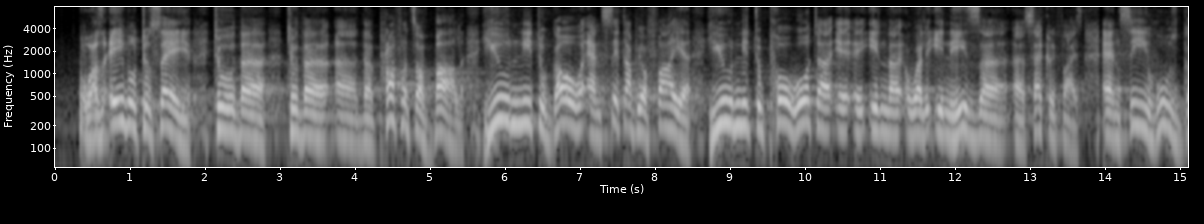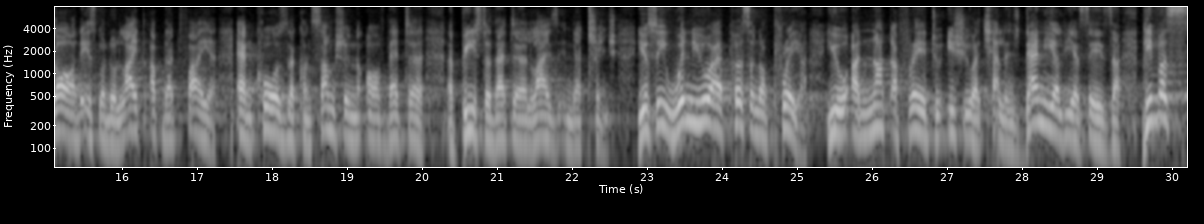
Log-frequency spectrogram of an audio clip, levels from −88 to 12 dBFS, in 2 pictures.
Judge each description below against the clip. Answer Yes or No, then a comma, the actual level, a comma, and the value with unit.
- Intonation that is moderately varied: No, wide, 6.1 semitones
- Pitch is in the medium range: Yes, medium, 155 Hz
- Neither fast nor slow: Yes, average, 165 wpm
